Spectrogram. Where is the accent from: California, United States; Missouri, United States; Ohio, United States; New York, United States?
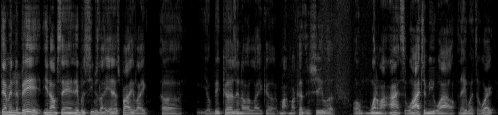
Missouri, United States; Pine Lawn; also born or lived in Wellston; I was born and raised in Pine Line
